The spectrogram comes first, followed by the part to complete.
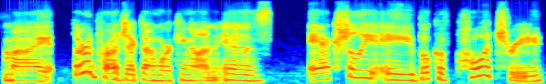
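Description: A woman's voice: lowish voice, sing-song, takes it slowly, vocal fry, a bit bright, no echo. A woman speaking casually as an interview guest, chatty and self-deprecating as she talks about her own work as an author. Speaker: interview guest, author and audio drama creator.

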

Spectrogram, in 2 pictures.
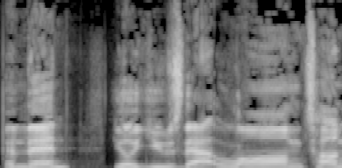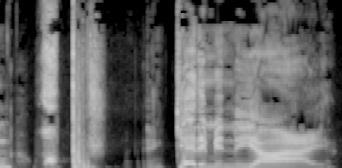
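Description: A man acts out a loyal coach and buddy from a storybook boxing tale. He gives slangy, encouraging instructions with lively pitch movement, recorded close and dry. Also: slow pace, smooth, dry recording, full character voice. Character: laid-back frog's boxing coach, a strategizing loyal buddy.

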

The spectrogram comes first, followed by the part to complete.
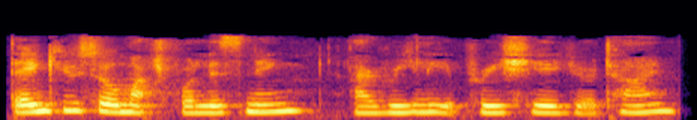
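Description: A woman's voice: medium pitch, steady tone, moderate pace, warm tone, muffled recording. A woman from Myanmar with a Burmese accent, a native Burmese speaker, explaining her work as a guest poet. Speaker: guest poet and visual artist. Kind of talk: explanatory talk introducing own work.

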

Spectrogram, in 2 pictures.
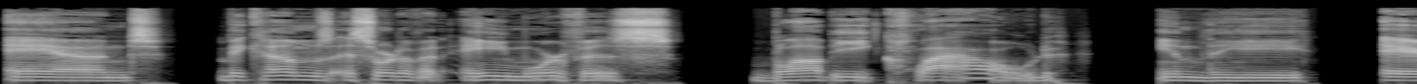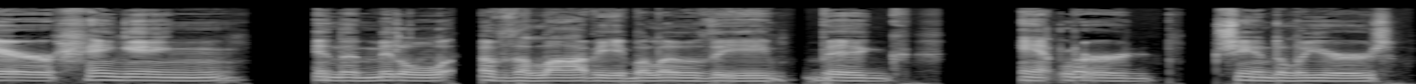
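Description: A man acting as game master, narrating an improvised horror tale in a measured way with dramatic pauses. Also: medium pitch, level tone, gravelly, clear, resonant tone, no room sound, clean studio sound.

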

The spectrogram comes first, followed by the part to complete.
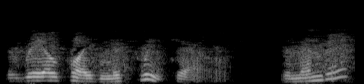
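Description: An actress playing a cool, scheming wife in a 1940s radio drama. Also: female voice, low voice, very animated, a little slow. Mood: cool, taunting. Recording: muffled old radio broadcast, hiss.

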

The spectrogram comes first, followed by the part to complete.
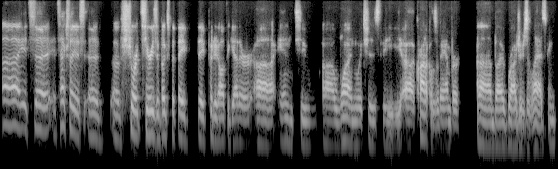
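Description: A man guesting on a podcast, chatting casually in a halting, hesitant way. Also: medium pitch, fairly even intonation, breathy edge, no echo. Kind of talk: casual chat. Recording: dull, band-limited audio.

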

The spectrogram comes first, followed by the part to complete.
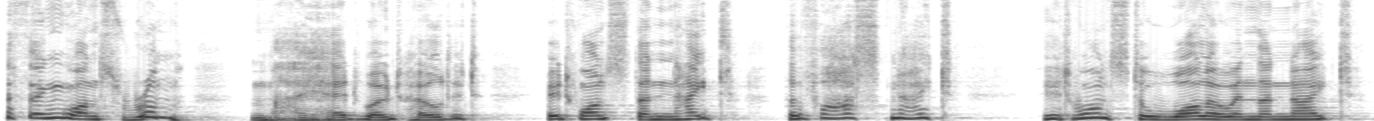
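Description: A man's voice: sits high, expressive, measured pace, darkish tone, pitched above the performer's own voice. A man voicing a tormented, half-mad wounded man in terror, wailing shrilly and melodramatically in a horror audiobook. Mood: frantic. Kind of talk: dramatic horror audiobook character reading.

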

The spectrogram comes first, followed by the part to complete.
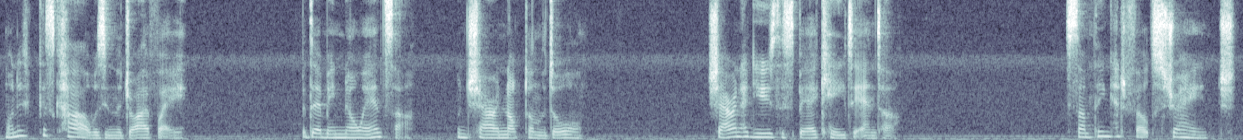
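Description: A woman's voice: fairly low pitch, mellow, a little hiss or hum. A woman reading a scripted story as its narrator.

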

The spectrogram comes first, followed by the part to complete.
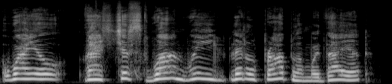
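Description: High, shrill servant woman, slow wailing lines, dry close sound. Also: no echo. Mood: eager.

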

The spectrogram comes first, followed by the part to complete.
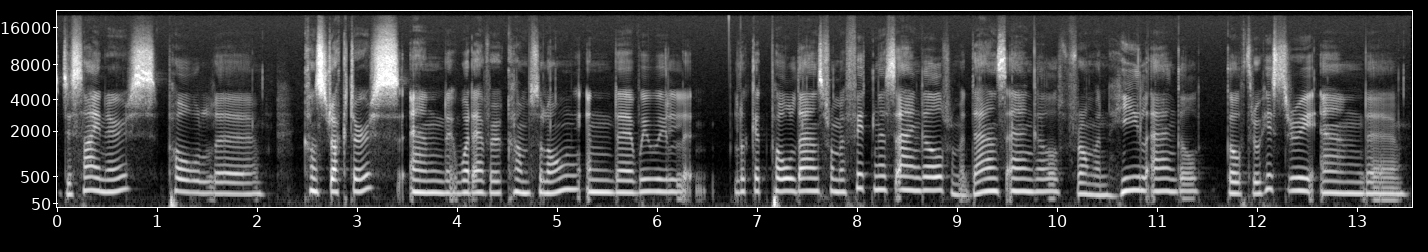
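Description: A woman's voice: on the high side, fairly even intonation, measured pace, hardly any pauses, mellow, clear, resonant tone. A woman in her forties from Sweden, speaking English with a Swedish accent as she hosts a casual podcast chat and leads the talk. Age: 40s. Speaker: podcast host.

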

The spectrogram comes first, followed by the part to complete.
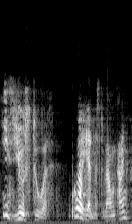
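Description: A woman's voice: on the low side, big pitch swings, fairly quick, husky. A woman acting an eager, cheerful boy who gives earnest encouragement in an old American radio comedy. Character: eager, cheerful boy teaching horse riding. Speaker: actor in a radio comedy-mystery. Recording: muffled, noisy vintage radio recording.

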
